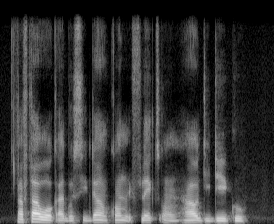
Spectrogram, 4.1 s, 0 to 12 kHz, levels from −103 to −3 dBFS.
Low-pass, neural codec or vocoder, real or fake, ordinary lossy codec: 10.8 kHz; autoencoder, 48 kHz, 32 numbers a frame, DAC-VAE, trained on Japanese speech; fake; none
